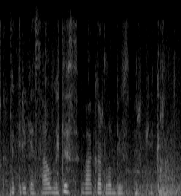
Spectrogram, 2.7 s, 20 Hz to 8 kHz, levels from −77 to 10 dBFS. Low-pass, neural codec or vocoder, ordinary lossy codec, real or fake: 7.2 kHz; none; Opus, 24 kbps; real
